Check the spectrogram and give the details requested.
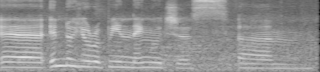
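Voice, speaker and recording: A woman's voice: a little high, takes it slowly. Woman teacher explaining grammar. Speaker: German teacher. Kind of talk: interview answer. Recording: noisy recording with traffic.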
